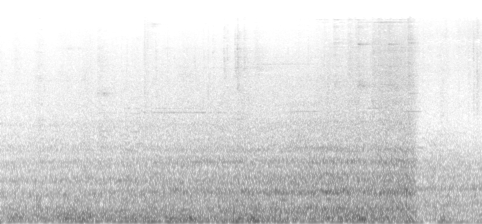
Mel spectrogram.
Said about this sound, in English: You wait until his subway car zooms away.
